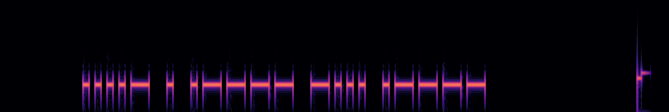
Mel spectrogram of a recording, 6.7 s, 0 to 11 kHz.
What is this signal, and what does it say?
Morse code, heard as a keyed tone, about 20 wpm, 700 Hz. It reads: 4E1B1
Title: Five Challenging Letter-Number Combinations 20wpm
